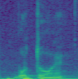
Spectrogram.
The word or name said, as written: bottone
